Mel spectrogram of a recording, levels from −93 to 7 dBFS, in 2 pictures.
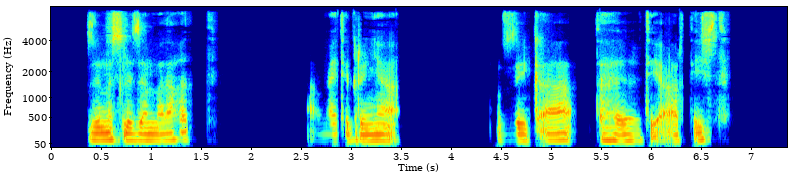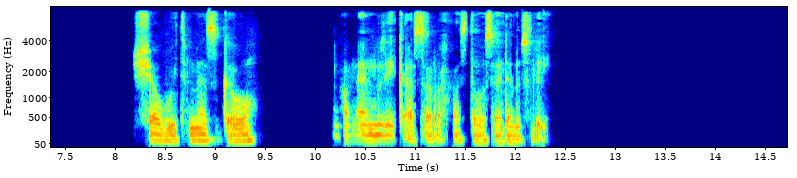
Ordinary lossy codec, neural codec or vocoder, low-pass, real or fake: AAC, 32 kbps; none; 7.2 kHz; real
